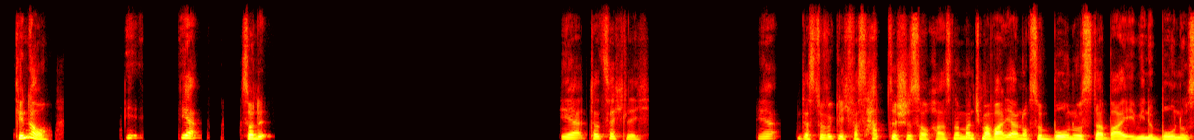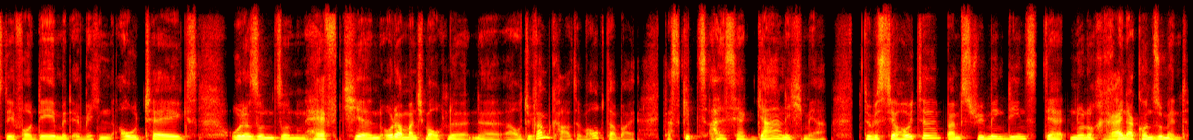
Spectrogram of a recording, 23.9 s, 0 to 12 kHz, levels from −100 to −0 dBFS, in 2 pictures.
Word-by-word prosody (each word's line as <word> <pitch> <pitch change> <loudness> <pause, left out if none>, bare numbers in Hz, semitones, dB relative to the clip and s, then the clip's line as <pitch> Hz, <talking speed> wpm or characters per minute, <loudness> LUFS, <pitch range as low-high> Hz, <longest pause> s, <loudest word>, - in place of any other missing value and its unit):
Genau. - - +5 0.8
J 215 0 -7 0.4
ja. 220 -2 +4 0.4
So 160 - +6
'ne 170 - +3 3.0
Ja, 160 0 0
tatsächlich. 170 - -5 1.1
Ja, 180 +1 -7 0.2
dass 160 -4 -4
du 155 - -2
wirklich 170 -1 -3
was - - -7
Haptisches 160 -6 -4
auch 115 - -3
hast, 110 +2 -5
ne? 155 - +1
Manchmal 155 -1 +2
waren 140 +1 +5
ja 145 -2 +3
noch 135 - -2
so 140 - 0
Bonus 130 +3 +3
dabei, 120 -2 +2
irgendwie 110 -1 0
'ne 115 - +1
Bonus-DVD 110 +1 -1
mit 110 0 -5
irgendwelchen 110 +1 -6
Outtakes 115 -2 +1 0.3
oder 125 -1 +6
so 115 - +1
'n 110 -1 +2
so 110 0 -1
'n 105 -1 -3
Heftchen 120 -2 +2
oder 150 +5 +6
manchmal 125 -3 +1
auch 110 - -6
'ne 100 -4 -3
'ne 95 -4 -8
Autogrammkarte, 120 - -5
war - - -11
auch - - -7
dabei. - - -9 0.3
Das - - -10
gibt's - - -5
alles 140 -1 -5
ja 120 - -4
gar 120 +10 -1
nicht 115 -3 -3
mehr. 95 +3 -12 0.4
Du 120 - +3
bist 145 - -1
ja - - +5
heute 205 - +2
beim 115 -3 0
Streamingdienst 155 +7 -2
der 105 -3 +1
nur 135 +3 +2
noch 115 -5 -2
reiner 135 +4 +6
Konsument. 115 - +2
125 Hz, 155 wpm, -23 LUFS, 110-150 Hz, 3.0 s, So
